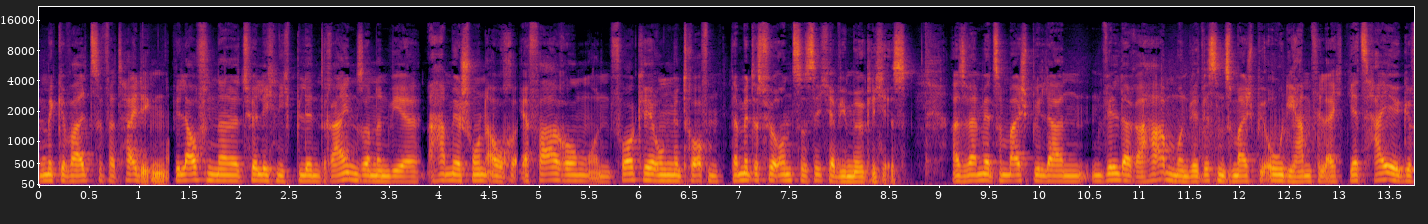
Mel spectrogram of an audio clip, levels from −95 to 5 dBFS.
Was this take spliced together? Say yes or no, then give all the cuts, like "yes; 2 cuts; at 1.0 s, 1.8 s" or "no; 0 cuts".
yes; 1 cut; at 1.3 s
